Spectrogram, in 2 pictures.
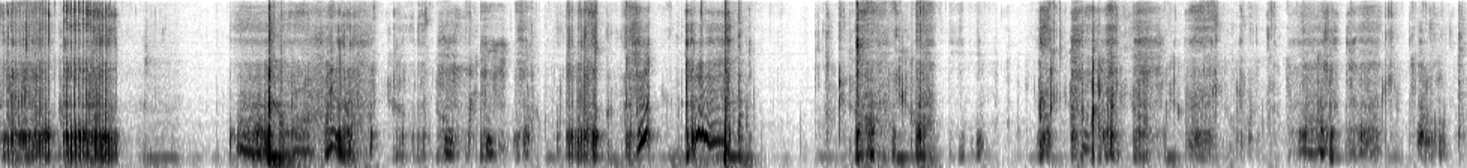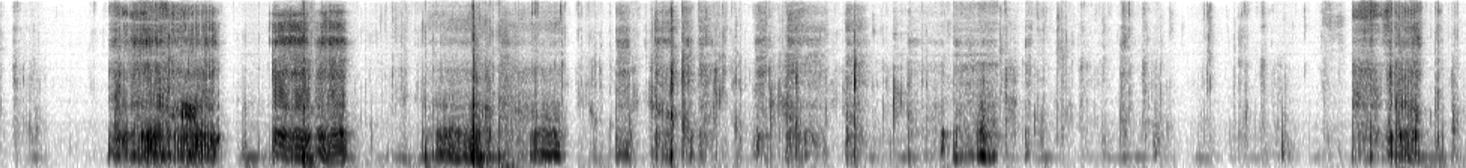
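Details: A French bulldog named Mimosa has a snack of peanut butter flavored dog treats, recorded as ASMR in a small room; repeated rounds of crunching and chomping with pauses between bites, loudest in bursts.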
